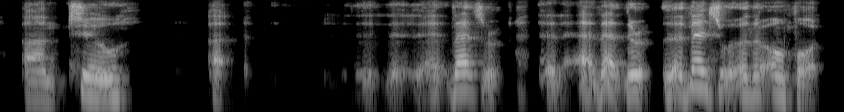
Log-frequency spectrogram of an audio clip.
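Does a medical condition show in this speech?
Yes: acquired brain injury; ongoing recovery.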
